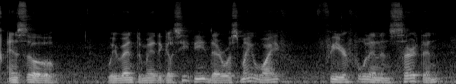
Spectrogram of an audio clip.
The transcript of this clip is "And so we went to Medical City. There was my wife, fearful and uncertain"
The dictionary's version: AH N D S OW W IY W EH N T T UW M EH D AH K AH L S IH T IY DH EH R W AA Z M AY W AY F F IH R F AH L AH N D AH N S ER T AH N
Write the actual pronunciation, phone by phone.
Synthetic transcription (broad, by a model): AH N S OW W IY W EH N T T UW M EH D AH K AH L S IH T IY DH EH R W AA S M AY W AY F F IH R F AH L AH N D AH N S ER T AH N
